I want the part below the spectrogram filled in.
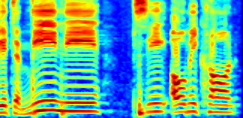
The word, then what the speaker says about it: Omicron: Omicron pronounced in English Omicron, but in Greek it's pronounced Omicron, okay?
